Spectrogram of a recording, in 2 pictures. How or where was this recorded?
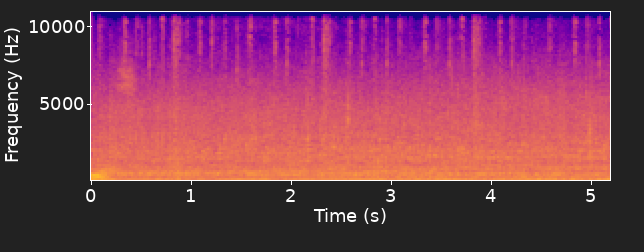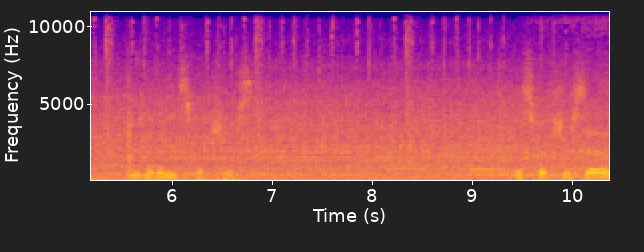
outdoors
